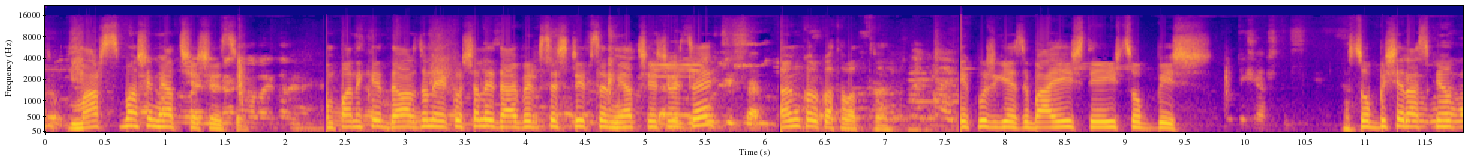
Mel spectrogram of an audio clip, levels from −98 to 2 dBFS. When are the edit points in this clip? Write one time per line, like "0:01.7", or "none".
0:02.3
0:06.0
0:07.6

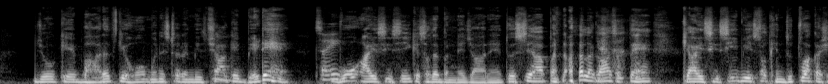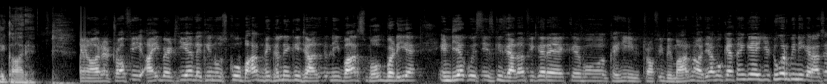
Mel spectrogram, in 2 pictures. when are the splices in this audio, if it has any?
0:09.1

